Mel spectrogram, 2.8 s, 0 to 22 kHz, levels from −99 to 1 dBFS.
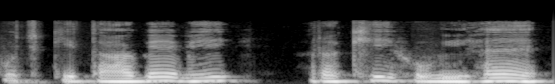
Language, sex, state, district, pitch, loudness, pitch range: Hindi, male, Jharkhand, Ranchi, 155 Hz, -14 LUFS, 145-170 Hz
